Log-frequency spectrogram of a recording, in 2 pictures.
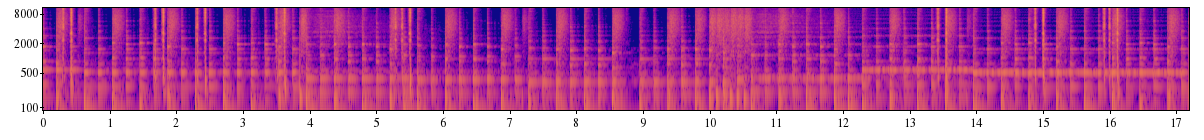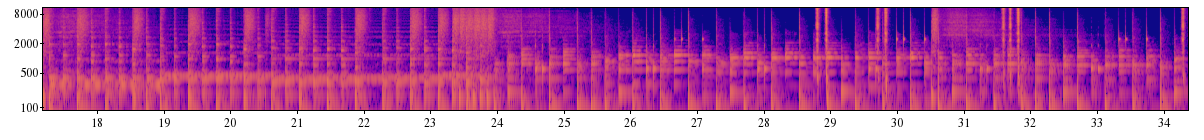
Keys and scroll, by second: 7.4 typing, 9.5 typing, 10.3 Return, 11.0-11.4 typing, 16.7 shift+j, 18.5-18.9 typing, 19.6 Return, 21.4 shift+g, 22.4-23.2 typing, 25.4 typing, 27.2 typing.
